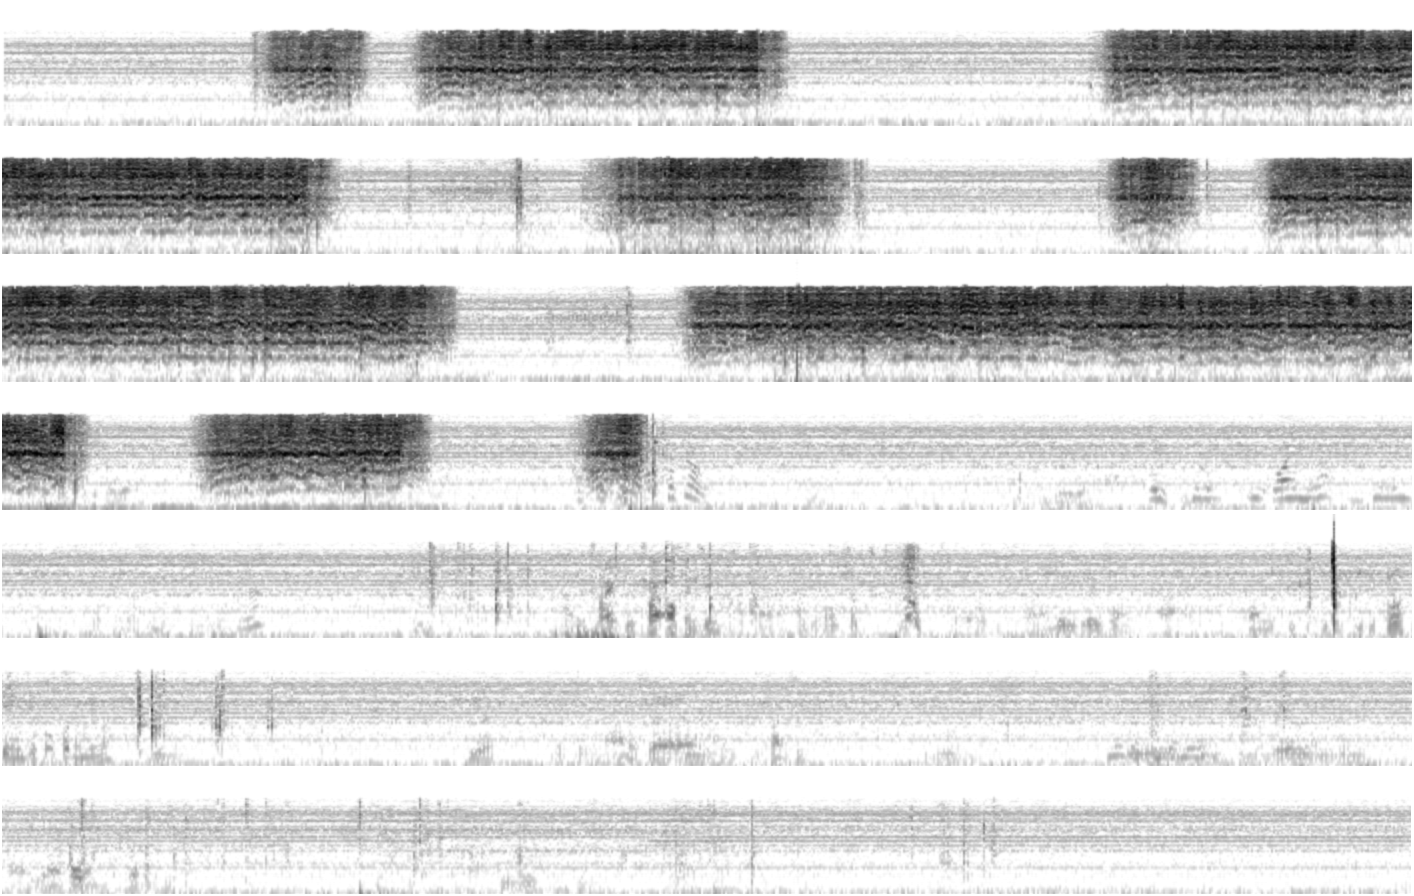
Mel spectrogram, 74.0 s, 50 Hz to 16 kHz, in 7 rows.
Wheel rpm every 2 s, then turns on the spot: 10, 80, 130, 0, 130, 160, 60, 40, 40, 40, 140, 150, 20, 130, 160, 140, 80, 50, 20, 0, 0, 0, 0, 0, 0, 0, 0, 0, 0, 0, 0, 0, 0, 0, 0, 0, 0.
none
